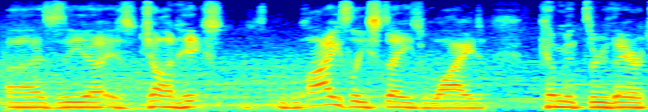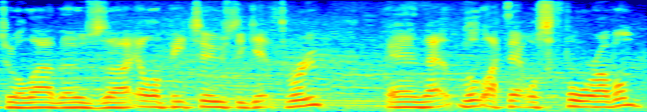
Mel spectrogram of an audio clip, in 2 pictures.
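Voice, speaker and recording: A man's voice: mid-range voice, steady tone, moderate pace, music in the background. A man acting as motorsport co-commentator, analysing the race in an explanatory, somewhat hesitant way.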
